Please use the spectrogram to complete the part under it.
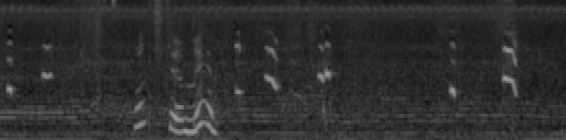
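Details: Nine-year-old male black tufted capuchin at Tasmania Zoo, looking for treats hidden in a pocket; brief high squeaky chirps and a wavering, looping whistled call, with a woman speaking softly in the background.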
